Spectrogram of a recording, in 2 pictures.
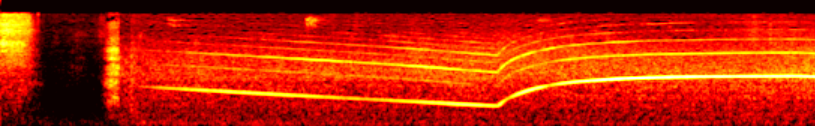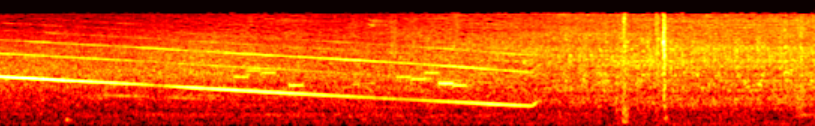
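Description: Police car siren wailing in one slow cycle. The tone falls, swoops sharply back up about three seconds in, holds high, then slides down again and cuts off near the end.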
